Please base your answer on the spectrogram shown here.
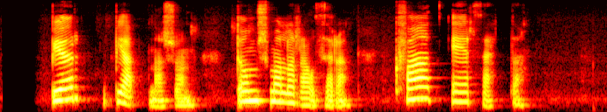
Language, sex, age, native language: Icelandic, female, 30-39, Icelandic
